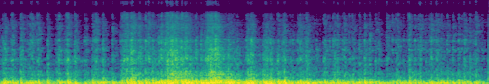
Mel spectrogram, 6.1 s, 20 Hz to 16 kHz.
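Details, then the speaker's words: 1979 Camaro with a 355 V8 just reinstalled, restart: loud, lumpy, uneven beat that hunts a little. Timing read 20 degrees with a backfire earlier; air-fuel ratio about 22.5:1, dead lean mixture, carburetor needs richening. "Hell yeah. It's dead lean. It's like 22 and a half to 1. What? It's dead lean."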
